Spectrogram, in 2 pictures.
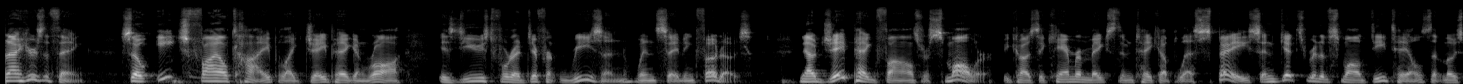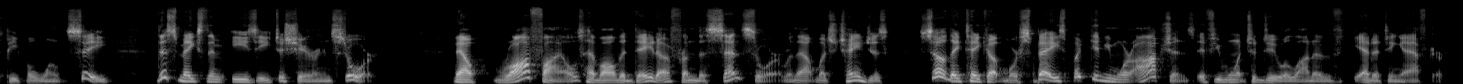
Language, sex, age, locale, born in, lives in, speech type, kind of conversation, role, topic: English, male, 60-64, en-US, United States, United States, read, expert-assistant, expert, How does a camera capture a photograph?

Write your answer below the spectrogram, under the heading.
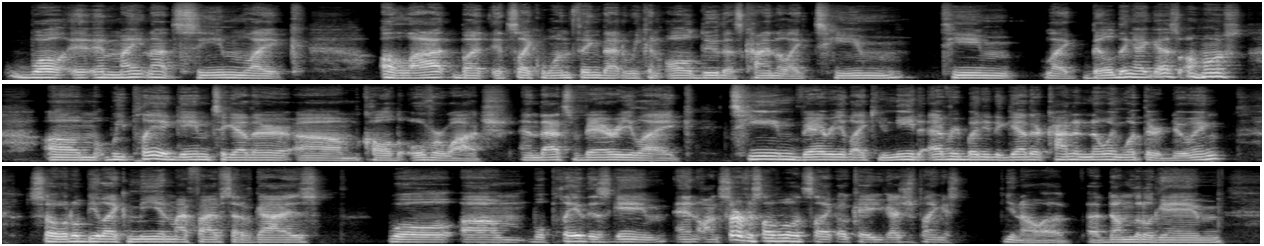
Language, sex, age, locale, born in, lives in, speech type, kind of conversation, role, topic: English, male, 25-29, en-US, United States, United States, conversation, unstructured, none, What would a richer circle of relationships look like in five years, and what would it give you?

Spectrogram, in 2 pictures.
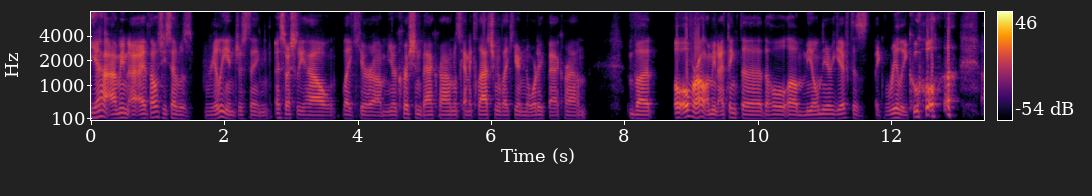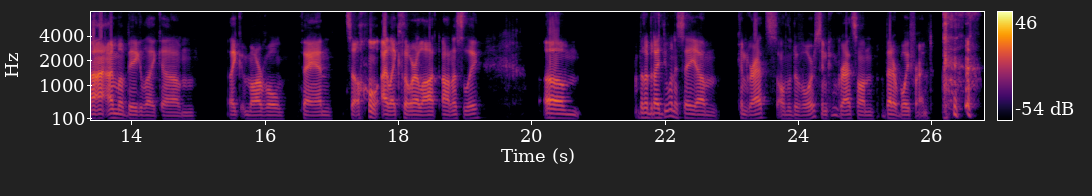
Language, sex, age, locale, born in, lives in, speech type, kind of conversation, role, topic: English, other, 20-24, en-US, United States, United States, conversation, unstructured, none, What is a meaningful gift you have given or received recently?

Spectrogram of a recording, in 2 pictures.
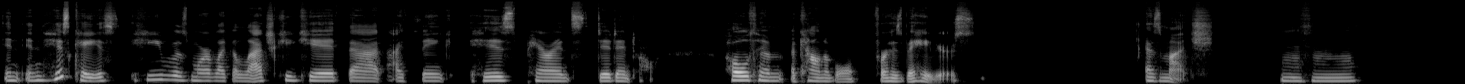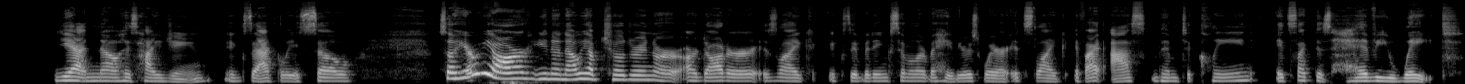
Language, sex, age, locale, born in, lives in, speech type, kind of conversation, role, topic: English, female, 35-39, en-US, United States, United States, conversation, advice, user, How can I address my roommate's hygiene?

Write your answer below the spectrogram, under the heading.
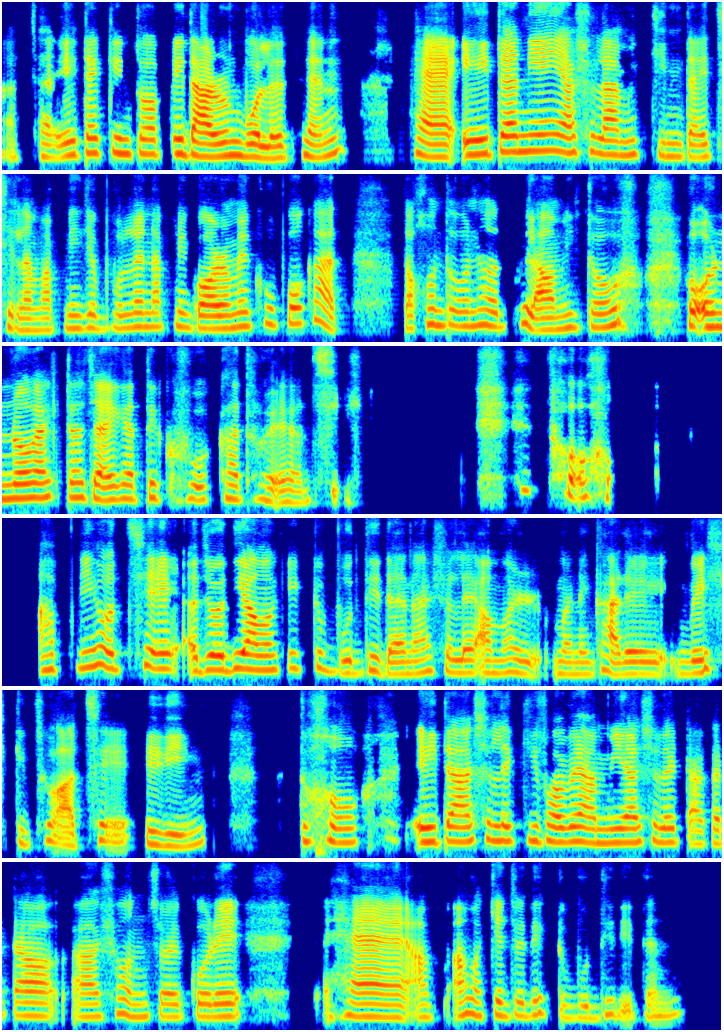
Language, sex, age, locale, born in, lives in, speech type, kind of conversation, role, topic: Bengali, female, 25-29, bn-BD, Bangladesh, Bangladesh, conversation, unstructured, none, আপনি কীভাবে আপনার ঋণ পরিশোধের কৌশল তৈরি করেন?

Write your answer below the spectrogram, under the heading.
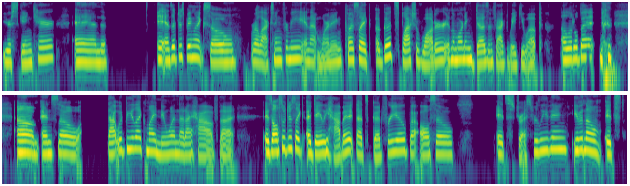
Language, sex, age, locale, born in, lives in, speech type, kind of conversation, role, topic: English, female, 25-29, en-US, United States, United States, conversation, unstructured, none, What are some ways you handle stress in your daily life?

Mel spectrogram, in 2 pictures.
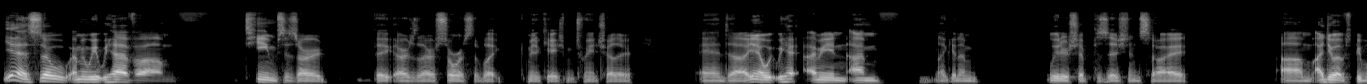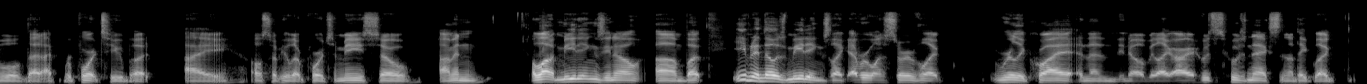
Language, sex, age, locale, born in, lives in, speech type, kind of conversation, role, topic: English, male, 30-34, en-US, United States, United States, conversation, advice, user, How can I improve communication with coworkers?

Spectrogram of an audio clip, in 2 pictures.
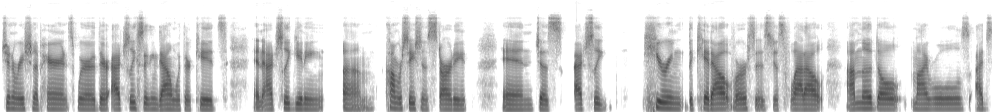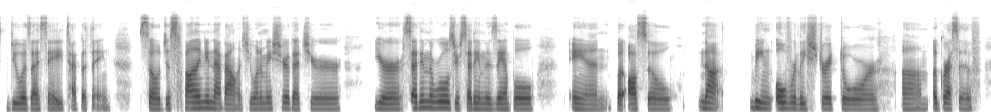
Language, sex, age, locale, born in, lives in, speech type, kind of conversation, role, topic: English, female, 30-34, en-US, United States, United States, conversation, podcast, guest, How can parents best support their child's learning and development at home?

